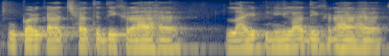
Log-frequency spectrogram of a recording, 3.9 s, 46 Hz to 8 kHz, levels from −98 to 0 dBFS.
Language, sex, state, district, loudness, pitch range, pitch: Hindi, male, Bihar, Patna, -18 LUFS, 105-110 Hz, 105 Hz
